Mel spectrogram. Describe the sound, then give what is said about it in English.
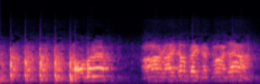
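Police officers pound a quick burst of about six loud, hard knocks on a wooden door bolted from the inside, then stop as voices start talking. “Open up. All right, don't break the door down.”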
